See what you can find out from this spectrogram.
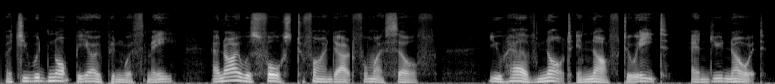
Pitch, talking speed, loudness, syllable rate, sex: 130 Hz, 210 wpm, -19 LUFS, 4.6 syllables/s, female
